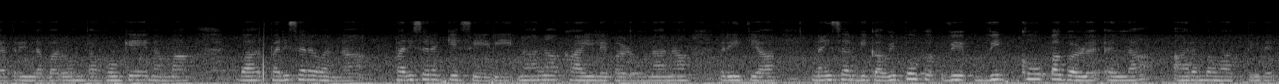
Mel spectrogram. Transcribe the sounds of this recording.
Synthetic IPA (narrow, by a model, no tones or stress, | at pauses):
ɐd̪ɐɾind̪ɐbɐɾuɐnt̪ɐɦoːɡenɐmːɐ | ʋaːpɐɾisɐɾɐʋɐnːu | pɐɾisɐɾɐkːe̞se̞ːɾinaːnakaːjilɛɡɐɭunaːna | ɾiːt̪ijɐ | nɐjsɐɾɡikɐʋiʋiʋikːɔːpɐɡɐɭuʔɛlːɐ | aːɾɐmbʱɐʋaːɡt̪id̪e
